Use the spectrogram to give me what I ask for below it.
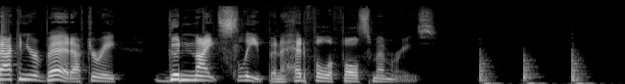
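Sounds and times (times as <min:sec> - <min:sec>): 
speech: 0:00.0 - 0:04.9
knocking on a wooden door: 0:04.8 - 0:06.1.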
